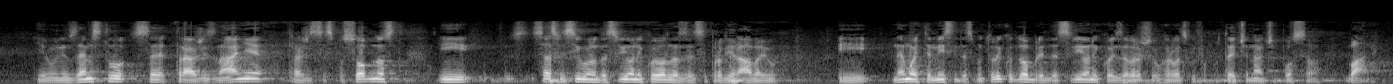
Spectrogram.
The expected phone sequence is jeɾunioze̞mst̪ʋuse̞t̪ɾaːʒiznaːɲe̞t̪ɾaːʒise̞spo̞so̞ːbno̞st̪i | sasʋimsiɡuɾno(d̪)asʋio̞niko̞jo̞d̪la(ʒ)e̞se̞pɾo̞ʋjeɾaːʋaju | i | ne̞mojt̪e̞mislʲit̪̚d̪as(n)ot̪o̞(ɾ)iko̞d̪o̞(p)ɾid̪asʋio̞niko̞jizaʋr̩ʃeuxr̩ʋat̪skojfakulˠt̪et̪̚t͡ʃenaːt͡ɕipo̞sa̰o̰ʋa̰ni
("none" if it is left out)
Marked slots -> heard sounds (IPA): d̪, z, m, l, b

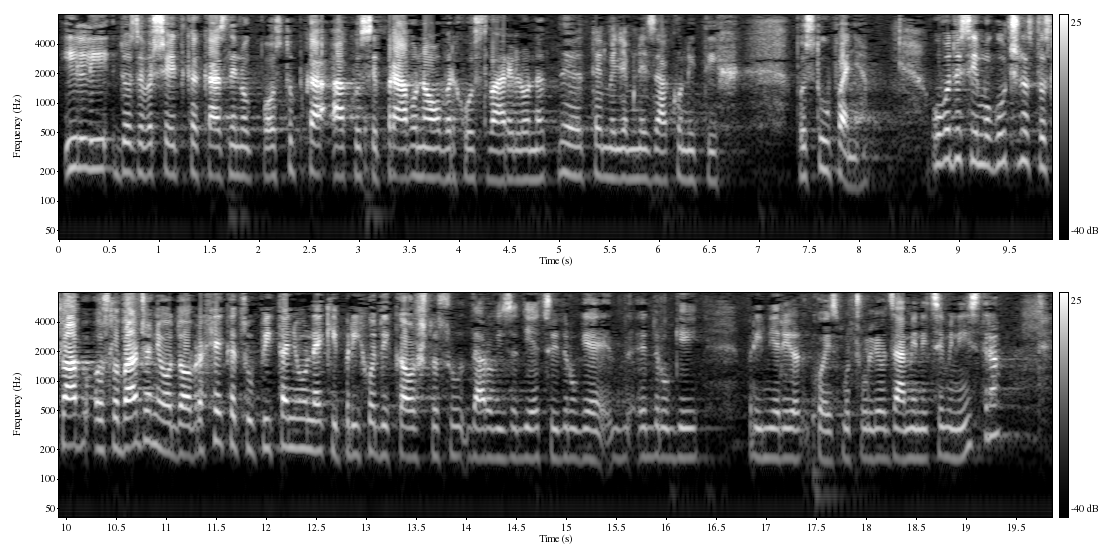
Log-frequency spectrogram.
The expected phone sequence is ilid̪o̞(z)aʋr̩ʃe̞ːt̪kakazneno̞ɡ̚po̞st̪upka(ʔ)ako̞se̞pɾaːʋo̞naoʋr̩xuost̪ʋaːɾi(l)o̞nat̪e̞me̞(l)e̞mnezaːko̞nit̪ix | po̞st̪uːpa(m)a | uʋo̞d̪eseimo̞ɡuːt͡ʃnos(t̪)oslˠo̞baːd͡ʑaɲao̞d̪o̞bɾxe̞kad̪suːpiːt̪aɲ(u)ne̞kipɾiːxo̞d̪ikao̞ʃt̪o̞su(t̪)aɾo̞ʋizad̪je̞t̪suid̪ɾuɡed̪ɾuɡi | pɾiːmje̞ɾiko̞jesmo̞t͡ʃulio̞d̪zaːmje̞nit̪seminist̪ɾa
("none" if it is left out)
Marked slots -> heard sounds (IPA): z, ʔ, l, ʎ, ɲ, t̪, u, d̪

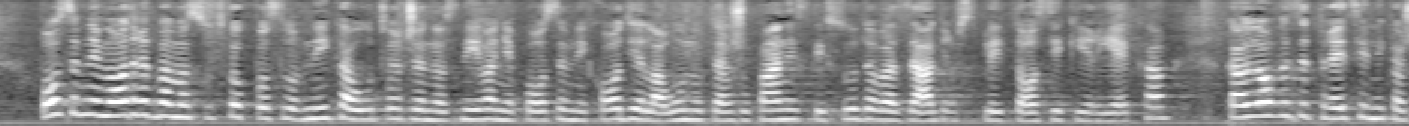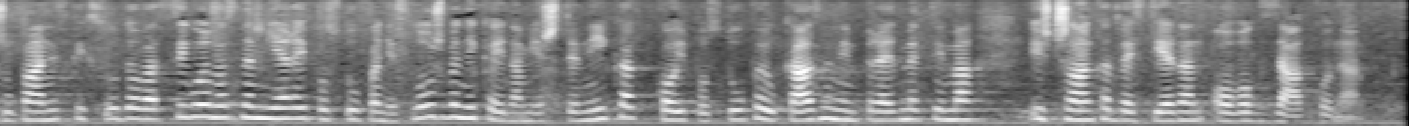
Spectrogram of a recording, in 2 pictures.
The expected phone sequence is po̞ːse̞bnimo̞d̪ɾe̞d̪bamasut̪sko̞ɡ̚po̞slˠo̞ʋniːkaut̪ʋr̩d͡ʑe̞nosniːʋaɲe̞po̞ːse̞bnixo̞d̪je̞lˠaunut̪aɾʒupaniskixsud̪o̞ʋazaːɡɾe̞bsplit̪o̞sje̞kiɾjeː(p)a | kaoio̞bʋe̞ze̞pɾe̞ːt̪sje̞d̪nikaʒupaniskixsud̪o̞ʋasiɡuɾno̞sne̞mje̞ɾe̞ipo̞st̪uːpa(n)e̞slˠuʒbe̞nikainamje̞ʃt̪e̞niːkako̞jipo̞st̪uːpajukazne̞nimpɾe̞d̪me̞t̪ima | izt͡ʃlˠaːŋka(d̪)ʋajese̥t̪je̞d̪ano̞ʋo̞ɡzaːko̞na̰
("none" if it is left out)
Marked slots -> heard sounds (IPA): k, ɲ, d̪

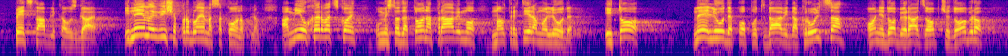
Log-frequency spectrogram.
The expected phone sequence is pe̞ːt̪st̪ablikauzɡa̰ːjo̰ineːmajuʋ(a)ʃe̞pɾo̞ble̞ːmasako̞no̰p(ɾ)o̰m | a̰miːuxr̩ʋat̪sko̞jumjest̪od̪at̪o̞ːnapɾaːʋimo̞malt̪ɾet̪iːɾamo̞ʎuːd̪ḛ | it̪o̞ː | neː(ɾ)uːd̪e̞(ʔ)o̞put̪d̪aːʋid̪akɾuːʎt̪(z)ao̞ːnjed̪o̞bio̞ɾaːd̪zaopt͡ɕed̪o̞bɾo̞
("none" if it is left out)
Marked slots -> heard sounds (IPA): i, ʎ, ʎ, p, s

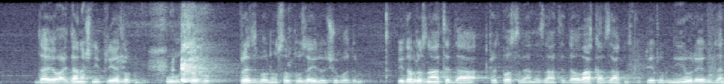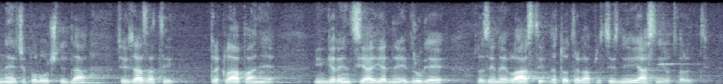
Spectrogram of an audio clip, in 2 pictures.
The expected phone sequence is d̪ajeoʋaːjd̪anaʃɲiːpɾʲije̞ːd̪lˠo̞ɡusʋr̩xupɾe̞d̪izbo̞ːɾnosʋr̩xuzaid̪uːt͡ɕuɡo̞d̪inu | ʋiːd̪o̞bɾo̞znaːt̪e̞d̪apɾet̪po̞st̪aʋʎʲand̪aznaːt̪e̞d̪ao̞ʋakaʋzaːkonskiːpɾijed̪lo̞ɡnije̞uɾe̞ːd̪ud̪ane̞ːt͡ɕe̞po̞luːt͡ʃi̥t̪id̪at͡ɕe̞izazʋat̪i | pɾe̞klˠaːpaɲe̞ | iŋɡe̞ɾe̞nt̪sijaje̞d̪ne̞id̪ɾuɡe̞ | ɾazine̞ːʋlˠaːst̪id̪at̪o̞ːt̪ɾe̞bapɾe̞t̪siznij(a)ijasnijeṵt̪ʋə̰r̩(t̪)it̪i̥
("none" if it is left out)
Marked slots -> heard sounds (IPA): e, d̪

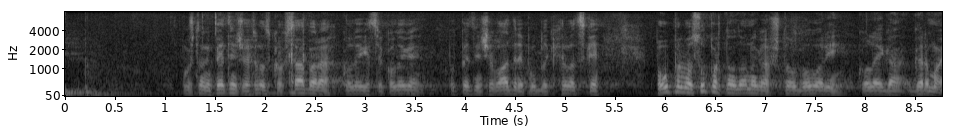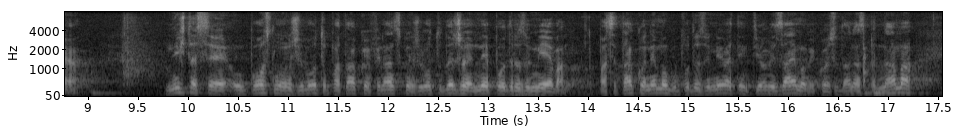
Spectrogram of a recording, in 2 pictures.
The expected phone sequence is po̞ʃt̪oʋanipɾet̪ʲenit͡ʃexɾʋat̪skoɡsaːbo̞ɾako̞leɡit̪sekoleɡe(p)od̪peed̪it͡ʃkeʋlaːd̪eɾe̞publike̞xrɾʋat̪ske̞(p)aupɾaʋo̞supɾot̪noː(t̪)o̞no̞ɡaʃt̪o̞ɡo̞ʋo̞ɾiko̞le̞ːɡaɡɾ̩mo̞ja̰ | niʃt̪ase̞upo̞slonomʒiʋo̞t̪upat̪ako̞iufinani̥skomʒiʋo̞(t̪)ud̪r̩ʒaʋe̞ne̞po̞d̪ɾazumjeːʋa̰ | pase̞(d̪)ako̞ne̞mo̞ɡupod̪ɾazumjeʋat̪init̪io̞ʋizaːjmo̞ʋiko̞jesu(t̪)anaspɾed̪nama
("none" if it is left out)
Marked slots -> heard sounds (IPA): p, p, d̪, t̪, t̪, d̪

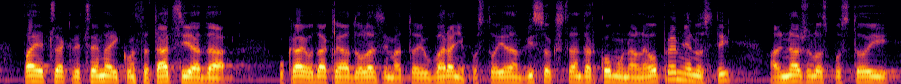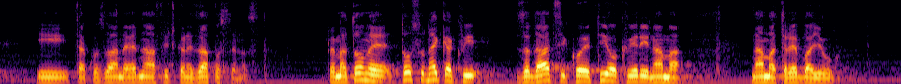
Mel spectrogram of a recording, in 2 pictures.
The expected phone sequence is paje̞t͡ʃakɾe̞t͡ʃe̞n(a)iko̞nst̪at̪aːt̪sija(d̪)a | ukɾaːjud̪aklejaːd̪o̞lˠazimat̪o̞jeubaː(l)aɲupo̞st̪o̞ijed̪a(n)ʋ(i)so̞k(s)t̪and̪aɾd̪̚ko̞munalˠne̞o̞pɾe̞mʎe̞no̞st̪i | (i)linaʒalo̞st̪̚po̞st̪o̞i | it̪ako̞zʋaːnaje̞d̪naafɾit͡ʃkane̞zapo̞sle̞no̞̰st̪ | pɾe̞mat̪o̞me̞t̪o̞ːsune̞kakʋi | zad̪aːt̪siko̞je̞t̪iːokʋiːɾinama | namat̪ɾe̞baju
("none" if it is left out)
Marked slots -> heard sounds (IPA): a, d̪, ɾ, n, i, s, a

